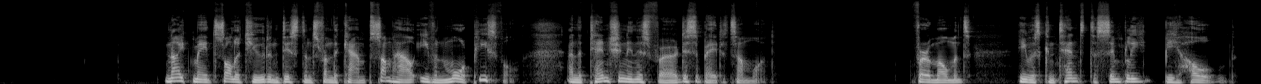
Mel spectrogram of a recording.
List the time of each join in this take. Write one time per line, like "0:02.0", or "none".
none

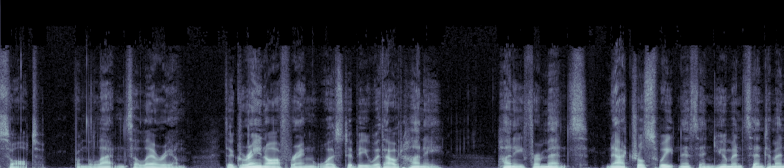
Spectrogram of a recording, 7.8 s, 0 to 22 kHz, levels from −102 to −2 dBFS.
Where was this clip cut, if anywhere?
0:02.1
0:06.0

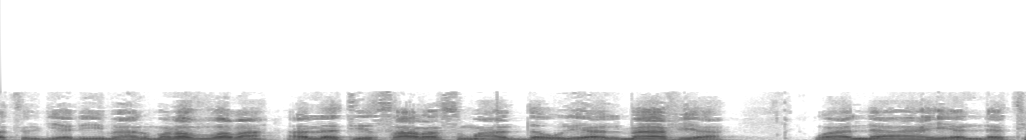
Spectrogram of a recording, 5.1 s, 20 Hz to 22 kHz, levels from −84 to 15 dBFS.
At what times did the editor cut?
0:01.4

